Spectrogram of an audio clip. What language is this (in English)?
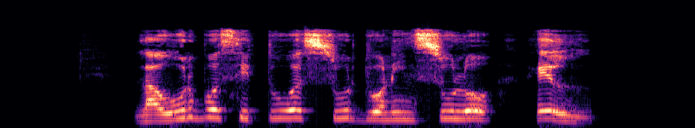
Esperanto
